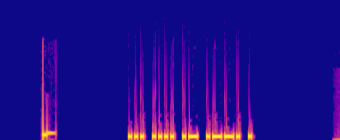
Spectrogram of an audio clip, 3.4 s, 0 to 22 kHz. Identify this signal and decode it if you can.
Morse code, heard as a keyed tone, about 40 wpm, 700 Hz. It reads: SHAPE
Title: Sentences from Top 500 Words - New Word Drill - 40wpm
